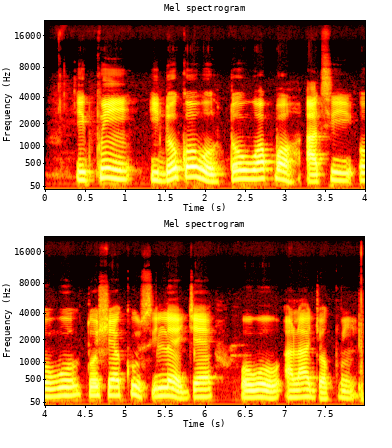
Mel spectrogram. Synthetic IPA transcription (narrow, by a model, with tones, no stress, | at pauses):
i˨k͡pĩ˦ | i˨do˨˦ko˦˨wo˨to˦wɔ˦k͡pɔ˦˨a˨tʰi˧o˧wo˦to˦ʃɛ˦ku˦˨si˨˦lɛ˦˨d͡ʒɛ˦ | o˧wo˦a̰˧la˦d͡ʒɔ˨k͡pĩ˧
